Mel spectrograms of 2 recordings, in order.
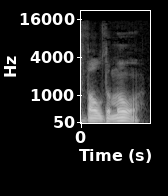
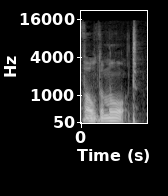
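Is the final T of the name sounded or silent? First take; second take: silent; sounded. First: The final T is silent. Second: The final T is sounded. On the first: The speaker calls it right. "she wanted everyone to be reading it as Voldemort" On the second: The speaker calls it wrong. "Not Voldemort"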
